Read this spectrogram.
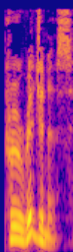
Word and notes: pruriginous: British English

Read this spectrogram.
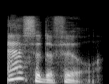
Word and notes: acidophile: British English

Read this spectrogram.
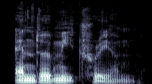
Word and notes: endometrium: British English

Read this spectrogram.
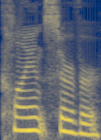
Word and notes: client-server: American English

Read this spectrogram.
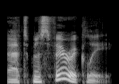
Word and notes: atmospherically: British English

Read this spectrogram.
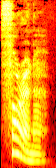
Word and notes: foreigner: British English

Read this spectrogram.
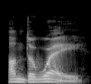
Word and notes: underway: British English

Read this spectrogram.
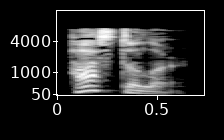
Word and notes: hosteler: British English

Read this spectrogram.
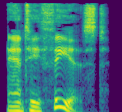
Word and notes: antitheist: British English

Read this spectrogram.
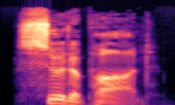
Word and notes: pseudopod: British English

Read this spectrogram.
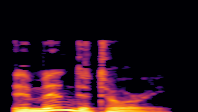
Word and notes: emendatory: British English

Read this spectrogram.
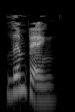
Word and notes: limping: British English

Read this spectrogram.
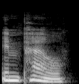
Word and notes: impel: British English

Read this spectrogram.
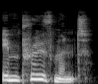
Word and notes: improvement: British English

